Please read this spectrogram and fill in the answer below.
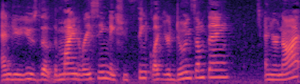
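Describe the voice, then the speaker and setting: Woman's medium-pitched voice at a fairly quick pace, with ordinary pitch variation. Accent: New York. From New York. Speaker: psychic and life coach. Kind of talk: live channeled reading for online group.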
